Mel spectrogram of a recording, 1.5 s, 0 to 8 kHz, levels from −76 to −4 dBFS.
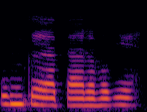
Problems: low volume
